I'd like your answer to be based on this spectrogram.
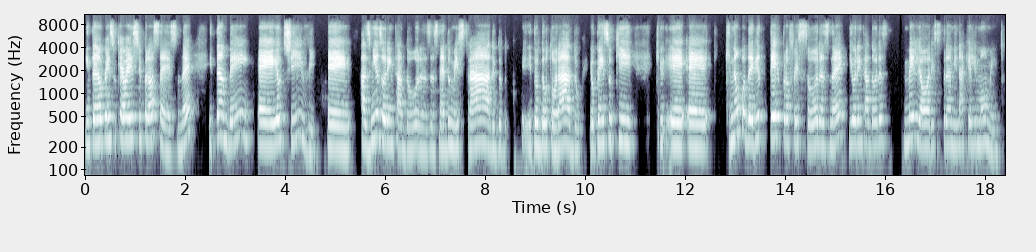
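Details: Adult woman who stutters, onset at age 4, who returned to speech therapy during her master's and doctorate; stuttering.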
